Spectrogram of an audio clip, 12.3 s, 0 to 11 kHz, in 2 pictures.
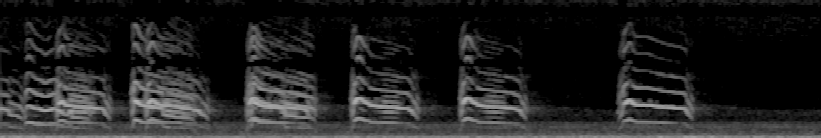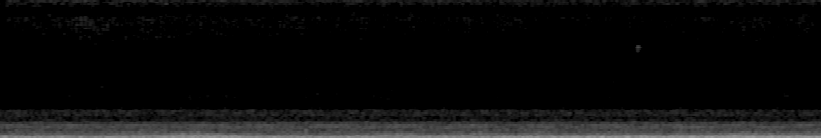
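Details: Recently fledged young Red-shouldered Hawks give six harsh, downslurred screams, about one every second, on 13 June 2023; a low rumble of wind or distant traffic continues after the calls stop.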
